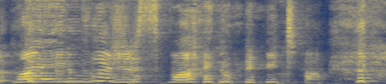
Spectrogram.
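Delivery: laughing while defending herself. Real, not acted. Laughing, defending her English.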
